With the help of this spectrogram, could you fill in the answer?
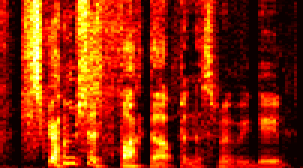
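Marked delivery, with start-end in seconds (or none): none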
